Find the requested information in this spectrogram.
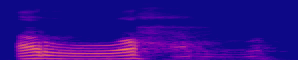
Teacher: Jadi dikontrol getarannya jangan sampai sepanjang bunyi di awal saja.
